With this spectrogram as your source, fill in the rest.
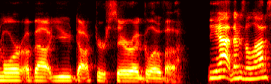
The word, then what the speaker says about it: Glova: Sarah Glova. So, I I hope so. My name rhymes with supernova.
